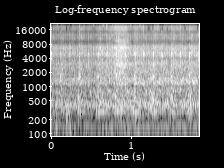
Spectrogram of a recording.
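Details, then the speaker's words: VAZ 2112 16-valve engine, earlier ticking, loud knocks since yesterday; knock drops when a plug lead is pulled, so bearings possibly suspected: heavy, rapid metallic knocking over idle, steady and loud; engine knock, source unconfirmed. "Вчера появились странные звуки в моторе. До этого было цоканье. Вчера прям страшные стуки."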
